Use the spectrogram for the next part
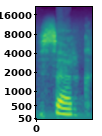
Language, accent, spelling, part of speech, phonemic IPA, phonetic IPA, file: Armenian, Eastern Armenian, սարք, noun, /sɑɾkʰ/, [sɑɾkʰ], Hy-սարք.ogg
- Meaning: 1. device, equipment 2. order (the state of being well arranged)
